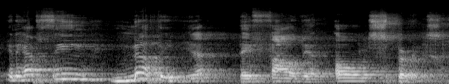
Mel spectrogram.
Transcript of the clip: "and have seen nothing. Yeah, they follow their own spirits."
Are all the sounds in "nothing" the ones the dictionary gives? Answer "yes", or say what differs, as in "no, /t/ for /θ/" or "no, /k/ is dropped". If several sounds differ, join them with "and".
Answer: yes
